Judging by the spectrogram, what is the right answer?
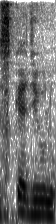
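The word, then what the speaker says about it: schedule: लेकिन British English में इसको शेड्यूल बोला जाता है क्योंकि उनके पास यह वर्ड आया था फ्रांस से तो वह इसको शेड्यूल बोलते हैं। लेकिन अमेरिकन इंग्लिश में इसको स्केजूल्य बोला जाता है।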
